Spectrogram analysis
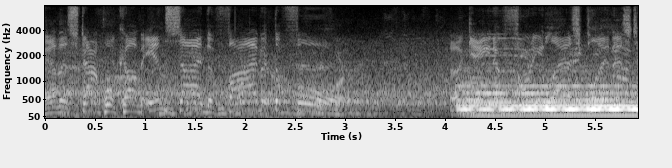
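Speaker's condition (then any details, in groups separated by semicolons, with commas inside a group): No condition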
